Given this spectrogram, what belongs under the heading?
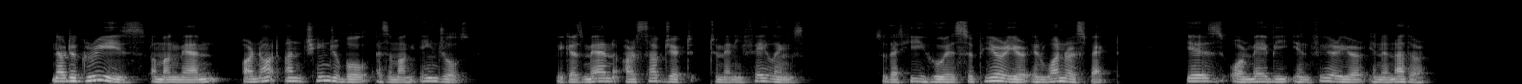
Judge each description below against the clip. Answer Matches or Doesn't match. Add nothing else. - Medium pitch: Doesn't match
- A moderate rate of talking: Doesn't match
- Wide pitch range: Doesn't match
